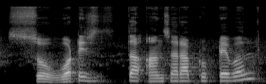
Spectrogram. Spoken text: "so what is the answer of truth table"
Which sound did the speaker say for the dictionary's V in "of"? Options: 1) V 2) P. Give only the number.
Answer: 2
